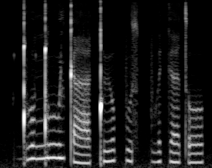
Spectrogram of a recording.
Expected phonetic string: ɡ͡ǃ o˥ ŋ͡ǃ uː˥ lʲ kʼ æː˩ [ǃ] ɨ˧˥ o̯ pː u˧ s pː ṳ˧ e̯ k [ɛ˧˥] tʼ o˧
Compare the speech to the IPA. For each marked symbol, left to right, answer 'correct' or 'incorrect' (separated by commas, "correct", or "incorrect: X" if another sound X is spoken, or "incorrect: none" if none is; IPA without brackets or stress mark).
correct, incorrect: ɛ˧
